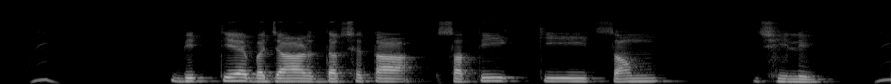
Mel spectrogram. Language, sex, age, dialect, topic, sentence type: Magahi, male, 31-35, Northeastern/Surjapuri, banking, statement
